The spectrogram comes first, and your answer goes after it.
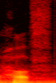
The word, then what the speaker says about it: Hough: Our People Economically, in HUF, which is rhymes with rough for a good reason.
